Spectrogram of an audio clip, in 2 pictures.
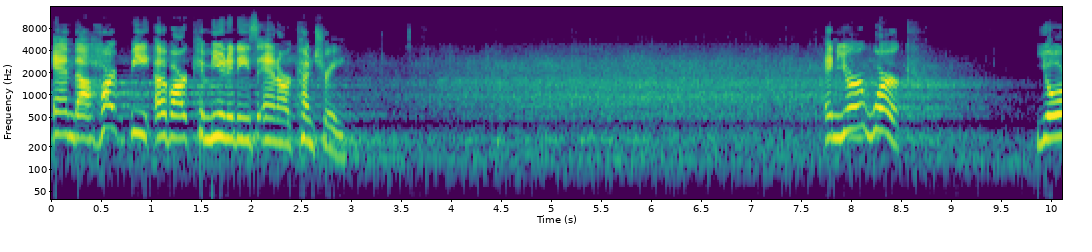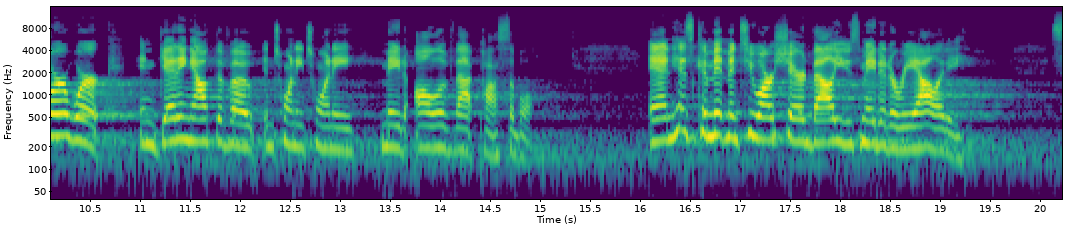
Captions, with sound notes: and the heartbeat in our country. (Applause.) And your work -- your work in getting out the vote in 2020 made that all possible. And his commitment to our shared values made that a possibility.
